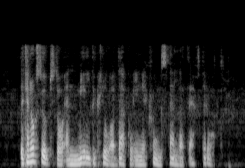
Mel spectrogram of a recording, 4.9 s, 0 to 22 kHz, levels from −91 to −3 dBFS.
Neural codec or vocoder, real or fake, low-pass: codec, 16 kHz in and 24 kHz out, 1.1 kbps, FireRedTTS-2 codec; fake; 7.2 kHz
